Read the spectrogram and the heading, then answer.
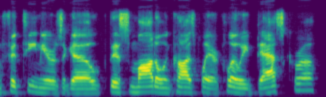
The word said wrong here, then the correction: Dykstra: Dykstra, I think, yeah.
